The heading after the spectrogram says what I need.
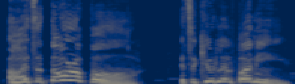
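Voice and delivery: high, delighted "aww" at cuteness; gushing cooing. Real, not acted. Player seeing a cute little bunny, high gushing coo.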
